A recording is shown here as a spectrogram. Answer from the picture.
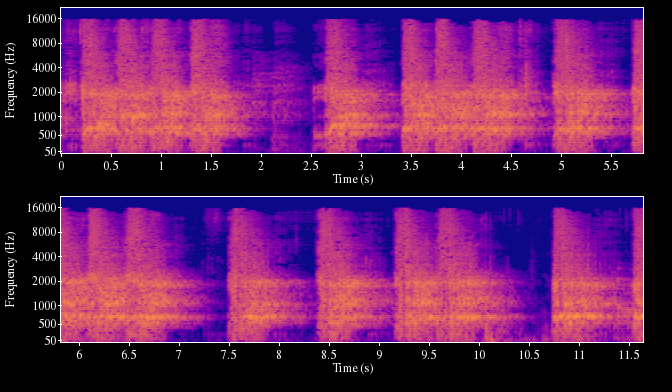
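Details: Belgian Malinois police dog guarding a front door against a pretend burglar in a training simulation, giving loud bursts of deep, rapid barks in clusters separated by short pauses.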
